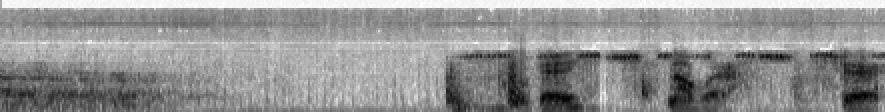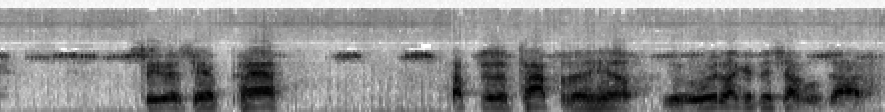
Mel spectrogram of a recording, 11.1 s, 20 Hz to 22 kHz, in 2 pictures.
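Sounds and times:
quiet low hum: 0:00.0 - 0:11.0.

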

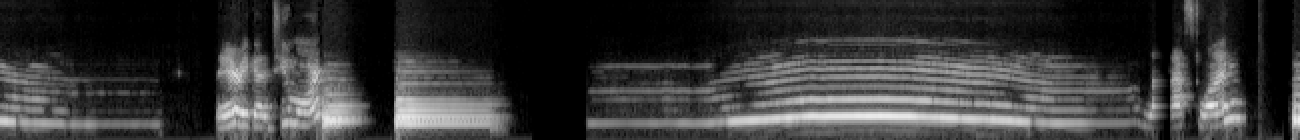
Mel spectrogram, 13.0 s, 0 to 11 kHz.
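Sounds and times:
woman humming a slide: 0:00.0 - 0:01.7, 0:05.9 - 0:11.4.

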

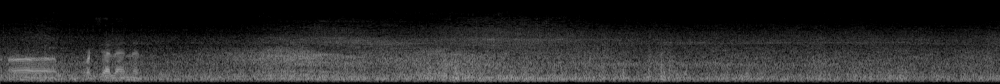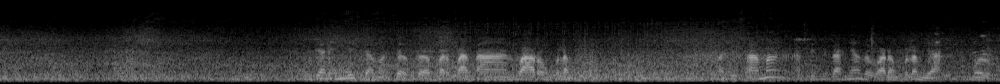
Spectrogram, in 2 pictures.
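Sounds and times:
bus engine: 0:00.0 - 0:18.1
motorcycle engines: 0:00.0 - 0:20.0
road and wind noise: 0:00.0 - 0:20.0.

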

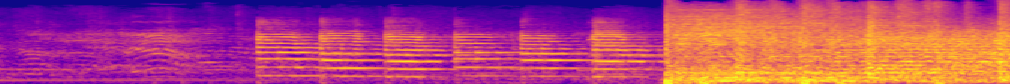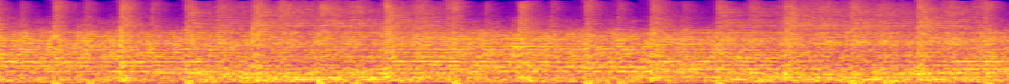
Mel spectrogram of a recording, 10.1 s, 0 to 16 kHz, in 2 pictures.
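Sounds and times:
band playing punk song: 0:01.3 - 0:10.0
electric guitar picking notes: 0:01.3 - 0:10.0.

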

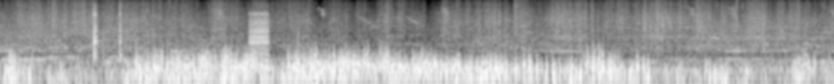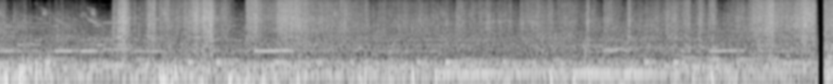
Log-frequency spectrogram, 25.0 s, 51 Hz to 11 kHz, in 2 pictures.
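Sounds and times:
plastic bags crinkling: 0:08.1 - 0:25.0.

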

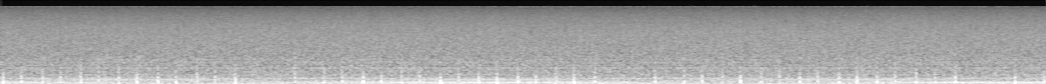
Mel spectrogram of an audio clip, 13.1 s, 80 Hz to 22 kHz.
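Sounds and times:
low hum and hiss: 0:00.0 - 0:13.0
faint regular ticks: 0:00.1 - 0:13.0.

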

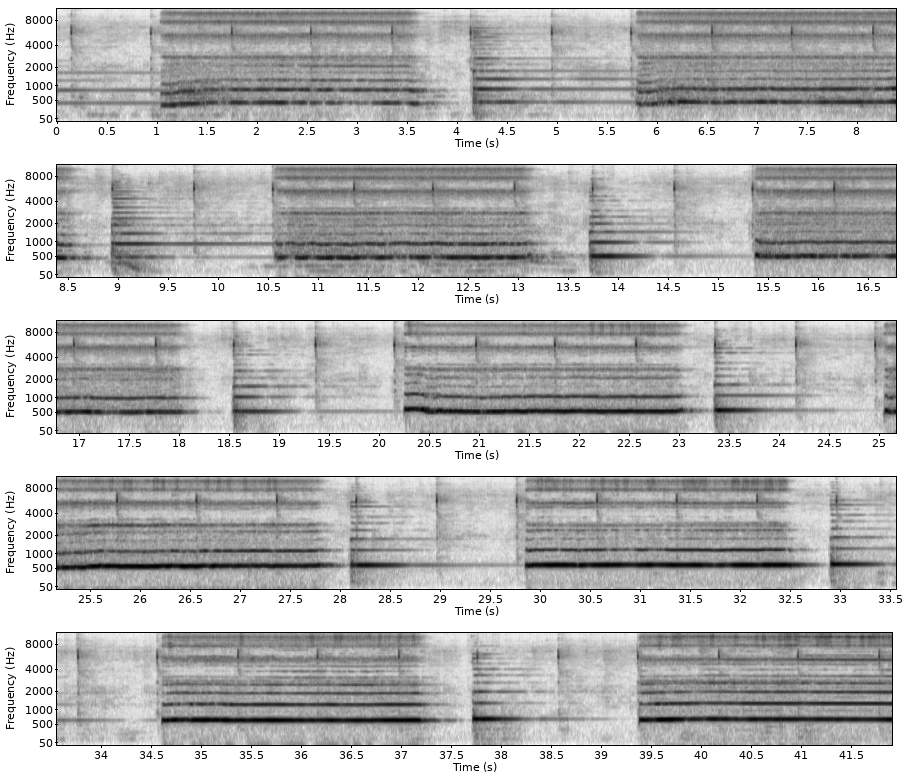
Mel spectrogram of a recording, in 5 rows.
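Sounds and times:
quiet reference tones: 0:00.0 - 0:41.9.

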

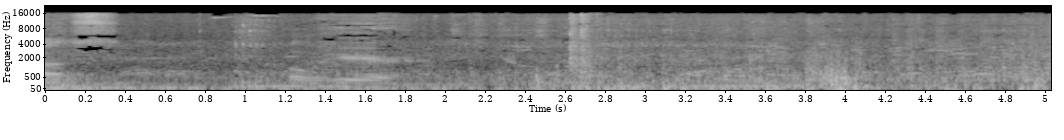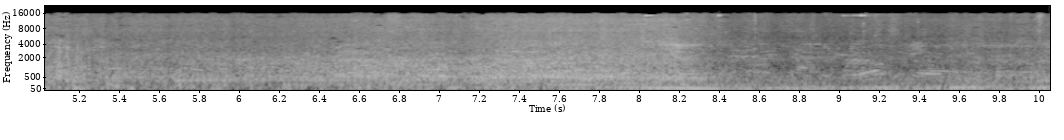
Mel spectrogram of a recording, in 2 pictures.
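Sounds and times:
murmur of people talking: 0:00.0 - 0:10.0
wind buffeting microphone: 0:02.1 - 0:06.4.

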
